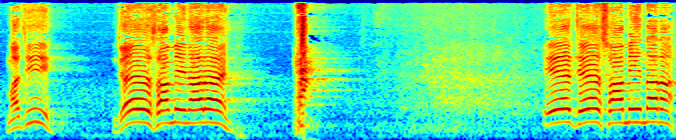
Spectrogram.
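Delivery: put-on shouting a greeting to a deaf old woman; calling out. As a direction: call across the street to her.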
